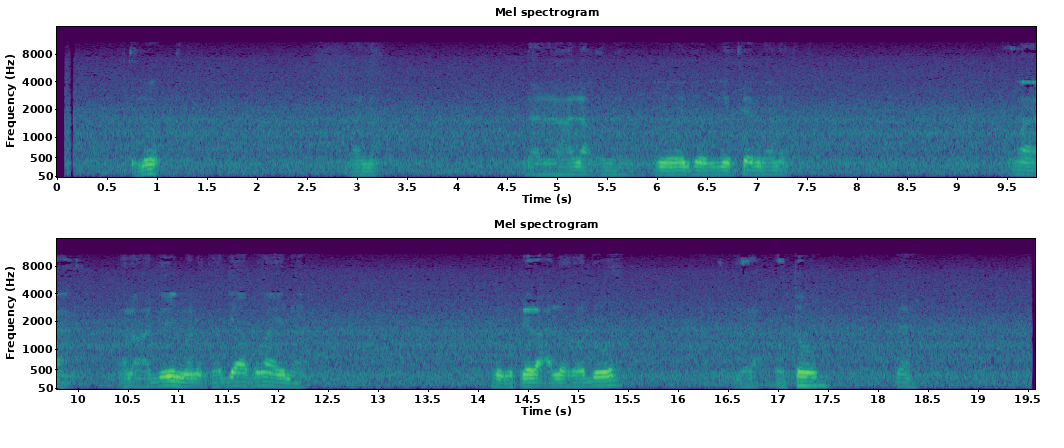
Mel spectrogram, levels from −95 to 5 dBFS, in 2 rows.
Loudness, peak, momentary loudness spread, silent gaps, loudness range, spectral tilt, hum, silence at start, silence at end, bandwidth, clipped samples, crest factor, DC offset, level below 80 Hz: -28 LUFS; -10 dBFS; 21 LU; none; 12 LU; -6.5 dB/octave; none; 0.1 s; 0.05 s; 11 kHz; under 0.1%; 22 dB; under 0.1%; -62 dBFS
